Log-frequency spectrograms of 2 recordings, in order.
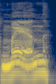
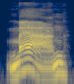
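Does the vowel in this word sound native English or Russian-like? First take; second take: Russian-like; native English. First: The vowel is closer, like the vowel in 'bed'. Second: The vowel is open, like the vowel in 'cat'. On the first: The speaker calls it wrong. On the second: The speaker calls it right.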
